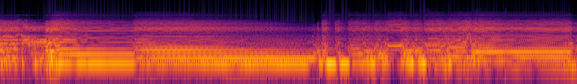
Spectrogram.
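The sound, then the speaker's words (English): Sustained, distorted electronic tones drenched in reverb, with layered notes shifting pitch a few times and a washy tail between them; loud, with no voices. “If I turn off the reverb.”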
